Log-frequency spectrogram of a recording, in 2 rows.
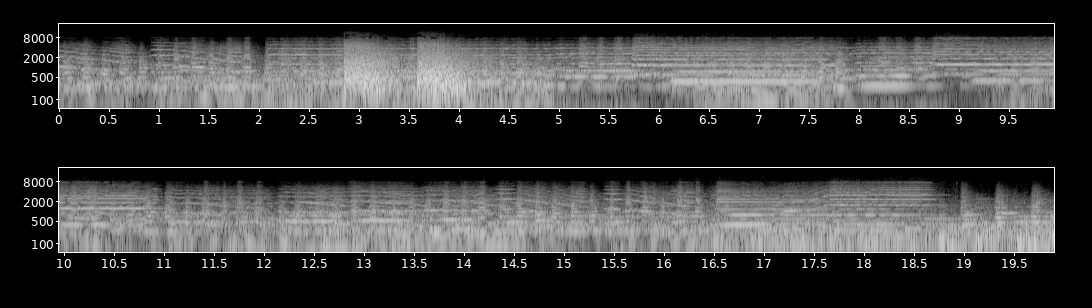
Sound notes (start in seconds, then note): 2.7 gunshots; 11.4 frantic music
